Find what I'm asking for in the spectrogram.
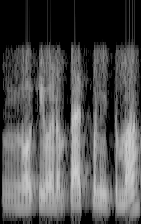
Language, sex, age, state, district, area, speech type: Tamil, male, 18-30, Tamil Nadu, Ariyalur, rural, conversation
